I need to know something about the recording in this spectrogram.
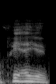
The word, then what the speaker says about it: Pau: We're in Pau. Pau or Pal, P A U, but it's pronounced Pau.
